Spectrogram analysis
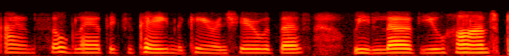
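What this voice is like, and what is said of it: Texas twang accent. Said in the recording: “that Texas twang”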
